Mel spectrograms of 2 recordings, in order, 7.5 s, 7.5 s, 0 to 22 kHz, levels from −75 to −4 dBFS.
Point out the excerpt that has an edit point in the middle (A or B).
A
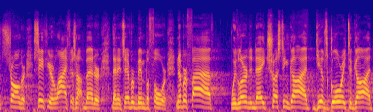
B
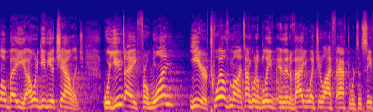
B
